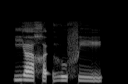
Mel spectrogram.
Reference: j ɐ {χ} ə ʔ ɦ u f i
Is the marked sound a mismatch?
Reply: no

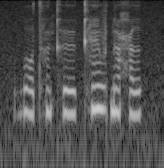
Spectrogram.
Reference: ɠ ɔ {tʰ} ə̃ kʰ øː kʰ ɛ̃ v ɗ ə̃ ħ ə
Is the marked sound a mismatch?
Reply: no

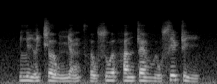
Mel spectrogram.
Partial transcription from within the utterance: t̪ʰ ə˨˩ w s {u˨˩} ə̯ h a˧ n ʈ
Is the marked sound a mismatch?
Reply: yes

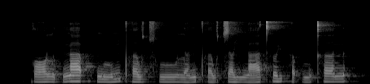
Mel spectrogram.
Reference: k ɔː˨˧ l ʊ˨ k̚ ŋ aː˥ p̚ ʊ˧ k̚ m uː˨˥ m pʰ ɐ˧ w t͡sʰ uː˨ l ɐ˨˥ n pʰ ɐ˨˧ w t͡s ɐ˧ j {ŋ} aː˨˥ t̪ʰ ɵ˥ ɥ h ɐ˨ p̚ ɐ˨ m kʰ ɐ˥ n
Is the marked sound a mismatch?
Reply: no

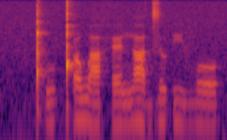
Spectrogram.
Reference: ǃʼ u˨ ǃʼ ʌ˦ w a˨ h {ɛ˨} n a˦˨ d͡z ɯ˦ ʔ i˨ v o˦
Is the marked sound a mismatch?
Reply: no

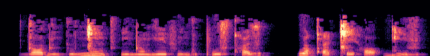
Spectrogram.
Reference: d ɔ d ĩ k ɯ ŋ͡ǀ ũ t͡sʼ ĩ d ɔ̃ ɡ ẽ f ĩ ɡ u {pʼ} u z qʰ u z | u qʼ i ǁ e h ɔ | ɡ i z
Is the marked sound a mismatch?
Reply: no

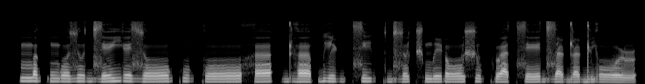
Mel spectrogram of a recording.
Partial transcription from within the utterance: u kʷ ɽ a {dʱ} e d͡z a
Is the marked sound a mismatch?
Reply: yes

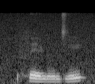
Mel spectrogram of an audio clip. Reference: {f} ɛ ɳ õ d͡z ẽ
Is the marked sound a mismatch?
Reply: no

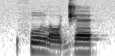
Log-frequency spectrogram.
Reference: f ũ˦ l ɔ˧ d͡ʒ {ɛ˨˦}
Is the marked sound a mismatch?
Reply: yes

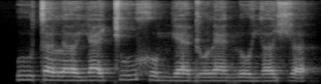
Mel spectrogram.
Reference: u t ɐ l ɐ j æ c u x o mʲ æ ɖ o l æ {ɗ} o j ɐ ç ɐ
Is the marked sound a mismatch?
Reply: yes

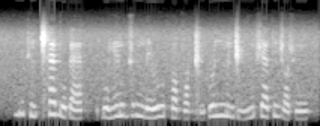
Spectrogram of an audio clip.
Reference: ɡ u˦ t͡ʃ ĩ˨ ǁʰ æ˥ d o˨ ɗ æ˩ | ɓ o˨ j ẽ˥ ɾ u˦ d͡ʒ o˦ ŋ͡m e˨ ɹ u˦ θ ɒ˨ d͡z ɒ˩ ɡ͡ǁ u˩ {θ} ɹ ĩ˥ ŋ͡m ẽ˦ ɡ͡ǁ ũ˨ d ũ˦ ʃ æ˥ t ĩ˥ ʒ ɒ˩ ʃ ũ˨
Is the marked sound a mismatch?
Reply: yes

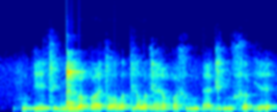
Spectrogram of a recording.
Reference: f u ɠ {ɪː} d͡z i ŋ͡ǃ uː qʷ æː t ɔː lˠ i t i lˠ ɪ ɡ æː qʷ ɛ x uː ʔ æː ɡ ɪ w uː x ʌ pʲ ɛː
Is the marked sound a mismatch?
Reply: no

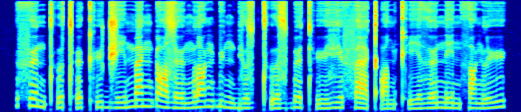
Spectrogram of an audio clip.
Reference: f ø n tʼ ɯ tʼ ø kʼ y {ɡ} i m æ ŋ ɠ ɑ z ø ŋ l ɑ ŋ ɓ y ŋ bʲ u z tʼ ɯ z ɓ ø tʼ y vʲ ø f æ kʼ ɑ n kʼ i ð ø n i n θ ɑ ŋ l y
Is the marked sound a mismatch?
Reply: yes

